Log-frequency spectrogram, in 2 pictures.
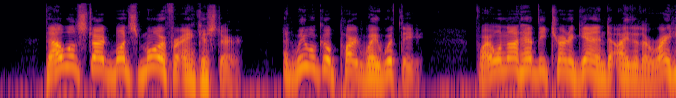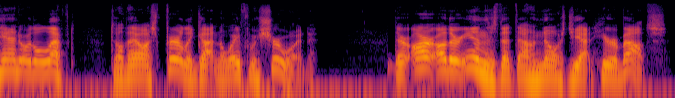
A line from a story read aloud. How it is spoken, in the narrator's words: said Robin, turning to him and laughing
